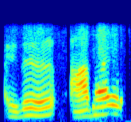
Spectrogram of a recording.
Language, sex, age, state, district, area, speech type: Malayalam, male, 45-60, Kerala, Kottayam, rural, conversation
